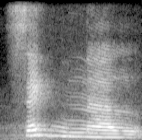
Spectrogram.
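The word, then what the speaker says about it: signal: سيجنال.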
